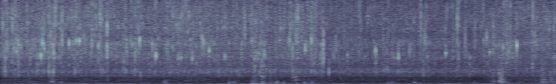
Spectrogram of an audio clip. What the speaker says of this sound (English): All ingredients nicely we have to saute.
